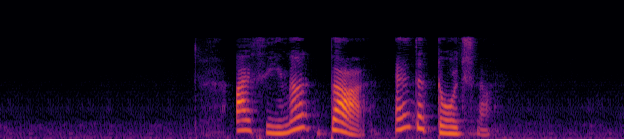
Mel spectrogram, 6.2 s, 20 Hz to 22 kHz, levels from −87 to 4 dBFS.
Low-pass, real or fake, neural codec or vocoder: 7.2 kHz; fake; codec, 16 kHz, 1.1 kbps, Voila-Tokenizer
